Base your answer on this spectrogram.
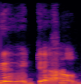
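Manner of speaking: put-on slow, droopy cartoon voice. Trying the Droopy dog line again: Droopy dog impression. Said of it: "Yes, my Droopy dog".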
